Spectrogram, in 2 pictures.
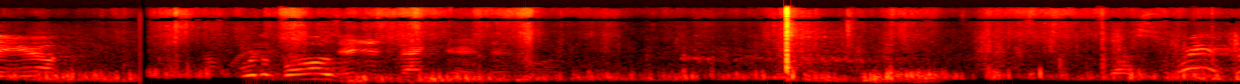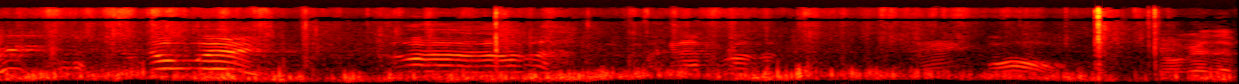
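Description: A single sharp crack of a plastic wiffle ball bat hitting the ball, about four seconds in, with players shouting.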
